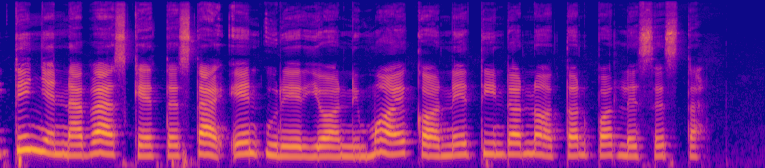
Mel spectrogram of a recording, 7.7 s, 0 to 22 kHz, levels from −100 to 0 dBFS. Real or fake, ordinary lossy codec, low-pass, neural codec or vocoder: fake; none; none; vocoder, 44.1 kHz, 128 mel bands every 256 samples, BigVGAN v2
